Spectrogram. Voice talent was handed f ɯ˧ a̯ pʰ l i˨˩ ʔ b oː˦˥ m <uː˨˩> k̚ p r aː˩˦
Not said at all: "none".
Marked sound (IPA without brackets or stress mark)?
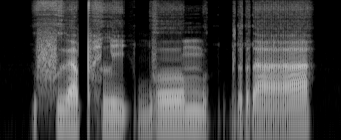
u˨˩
